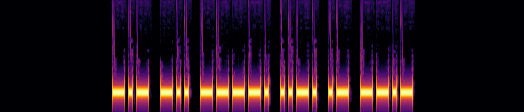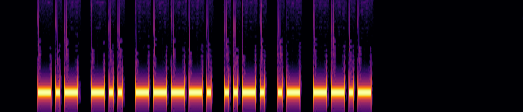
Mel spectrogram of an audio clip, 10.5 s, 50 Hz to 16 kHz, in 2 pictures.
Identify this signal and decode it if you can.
Morse code, heard as a keyed tone, about 29 wpm, 700 Hz. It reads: KD9FAQ KD9FAQ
